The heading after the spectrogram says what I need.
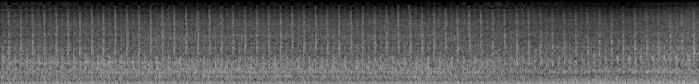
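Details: Chevrolet Camaro IROC engine at idle, mic moved around the engine bay: fast steady ticking with a sharper clack underneath at an even beat; internal tick-knock, source unknown; glittery oil previously seen.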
